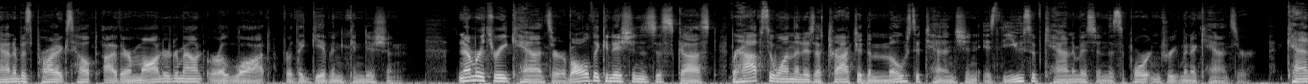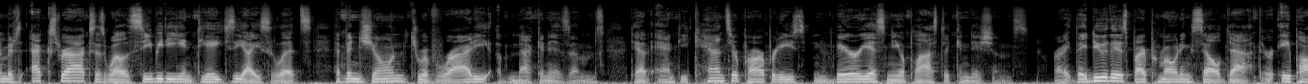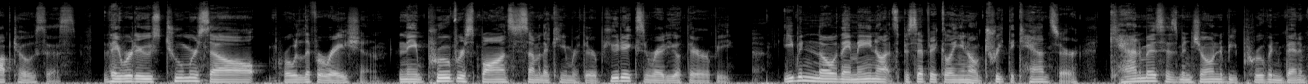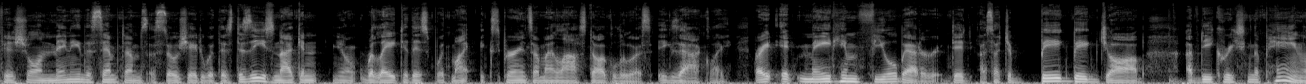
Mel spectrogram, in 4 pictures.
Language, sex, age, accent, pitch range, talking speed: English, male, 30-49, American, 90-125 Hz, 180 wpm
